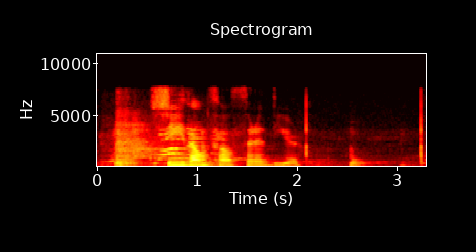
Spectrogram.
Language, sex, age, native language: Icelandic, female, 10, Icelandic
